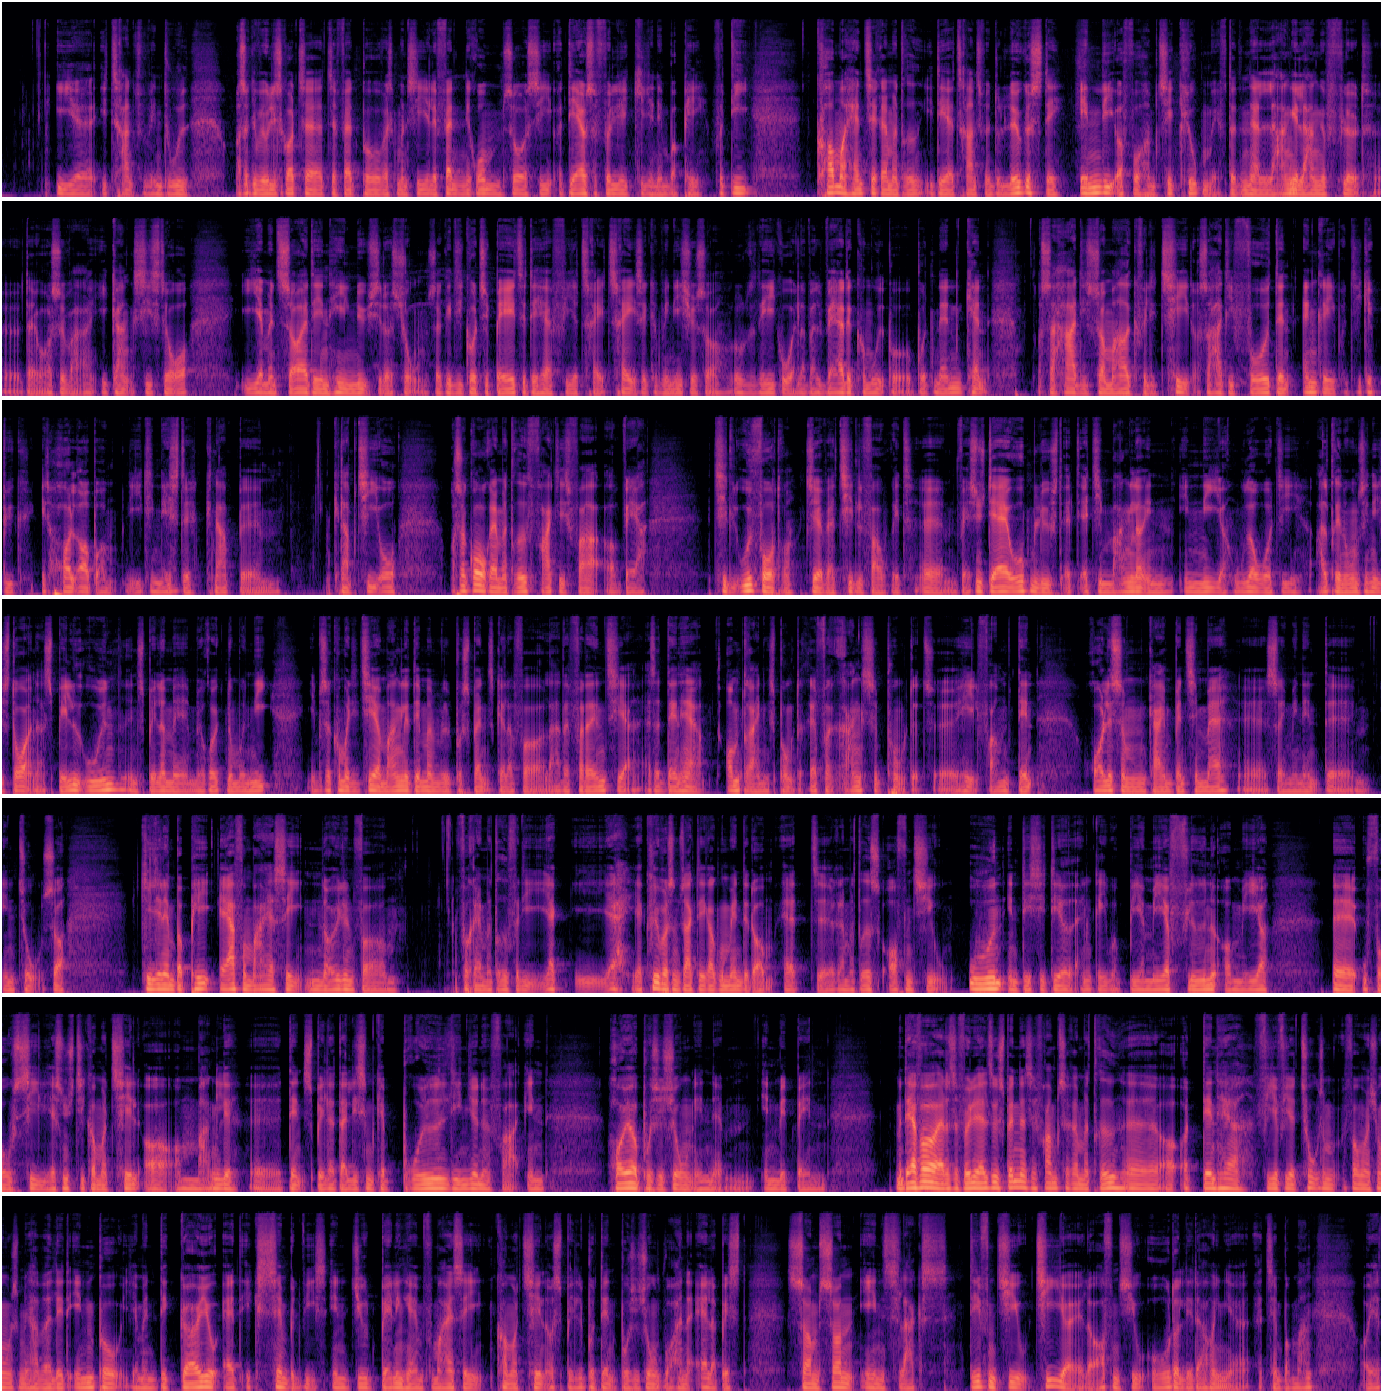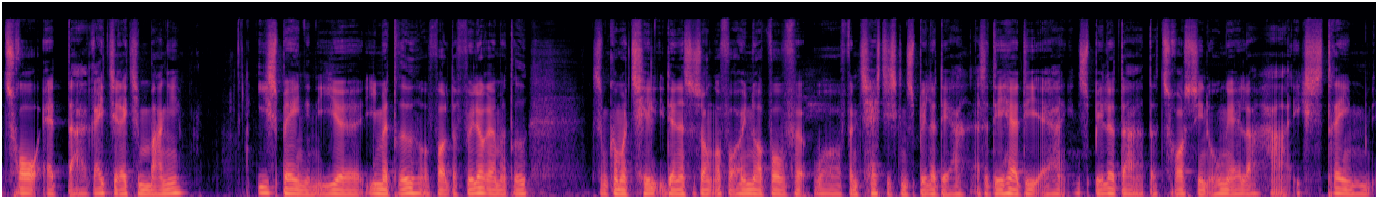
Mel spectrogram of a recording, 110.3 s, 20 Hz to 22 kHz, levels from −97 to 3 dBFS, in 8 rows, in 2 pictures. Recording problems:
none

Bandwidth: 15 kHz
